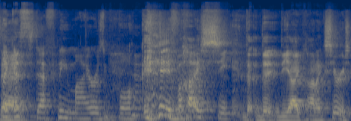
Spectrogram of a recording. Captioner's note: chuckles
